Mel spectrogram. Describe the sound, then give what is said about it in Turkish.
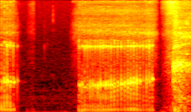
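A person imitates snoring with their voice: a rough, rattling, pulsing drone that comes in two loud stretches with a quieter gap between them. The sound is short and harsh. “Noise gate, evet, kapatıp horlamak istiyorum şu an.”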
